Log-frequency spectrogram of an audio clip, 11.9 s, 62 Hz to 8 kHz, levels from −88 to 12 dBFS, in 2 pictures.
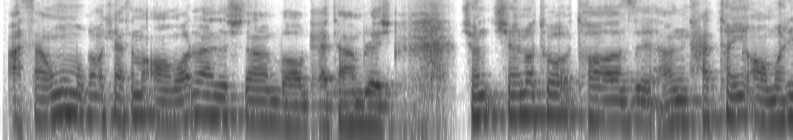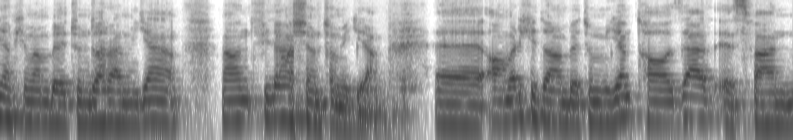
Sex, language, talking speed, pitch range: male, Persian, 185 wpm, 105-125 Hz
